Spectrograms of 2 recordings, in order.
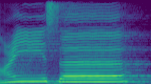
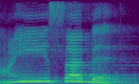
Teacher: Alifnya alif bengkok atau alif maksurah. Jadi kalau berhenti panjangin Isa. Namun jika wasal pendekin sinnya Isabe. Kenapa? Karena gugur madnya. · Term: takhallus bil hadfi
